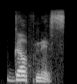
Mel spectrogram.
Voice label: "governess", Indian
